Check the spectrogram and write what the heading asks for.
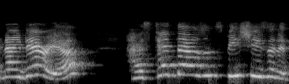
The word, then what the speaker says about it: Cnidaria: It's Cnidaria. Cnidaria. Just so you know how to pronounce it.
